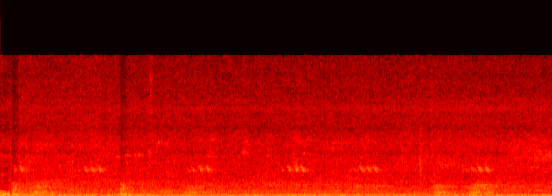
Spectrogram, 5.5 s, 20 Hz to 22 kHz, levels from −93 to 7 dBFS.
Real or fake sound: real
